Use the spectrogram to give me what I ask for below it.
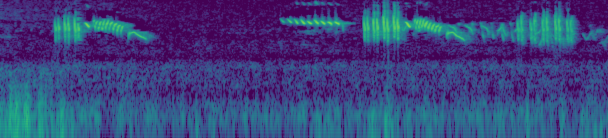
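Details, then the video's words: Finch singing bright, high twittering phrases: buzzy trills and quick down-slurred notes in bursts, with short pauses between phrases. "Finch bird photo and on sound natural"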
